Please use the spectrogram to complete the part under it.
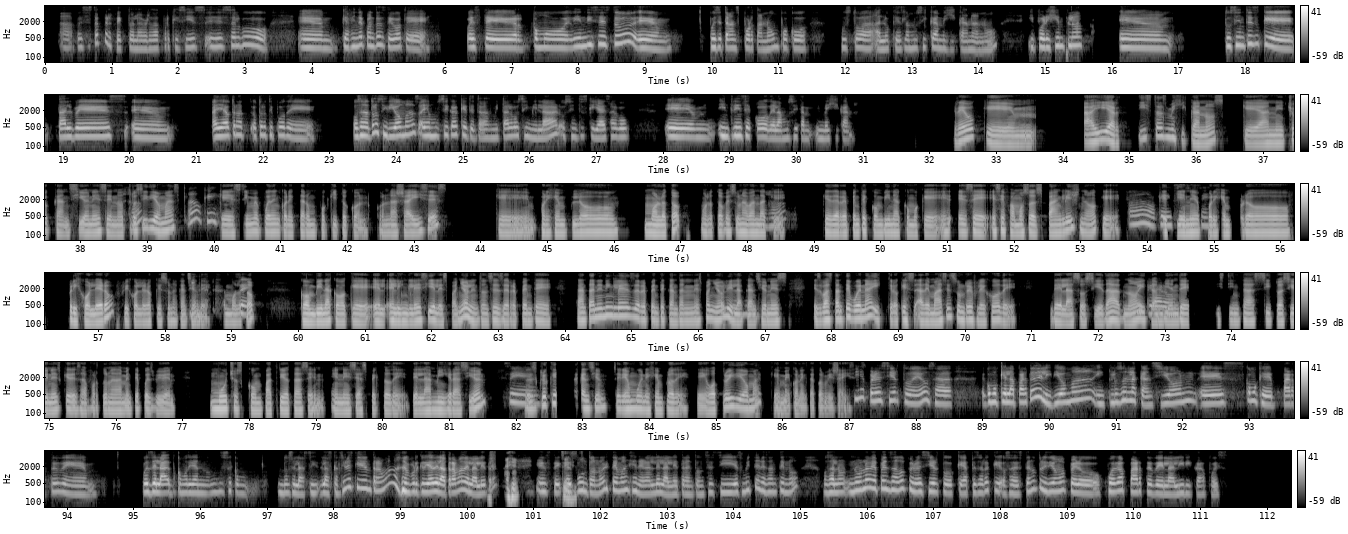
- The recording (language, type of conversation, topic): Spanish, podcast, ¿Qué canción en tu idioma te conecta con tus raíces?
- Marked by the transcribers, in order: other background noise; tapping; chuckle; chuckle; chuckle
